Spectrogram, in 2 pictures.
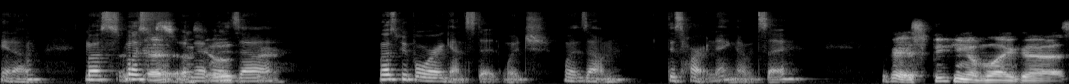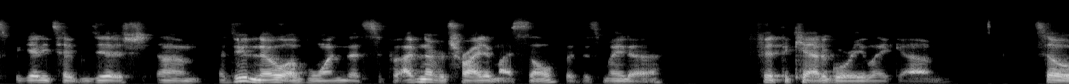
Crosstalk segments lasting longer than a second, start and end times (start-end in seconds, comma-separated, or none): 1.2-2.8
